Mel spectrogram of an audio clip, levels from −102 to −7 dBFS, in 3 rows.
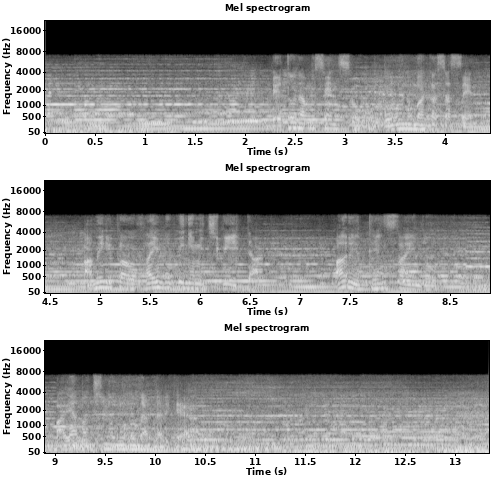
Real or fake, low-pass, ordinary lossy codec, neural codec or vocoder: fake; 7.2 kHz; none; codec, 16 kHz, 4 kbps, X-Codec, HuBERT features, trained on general audio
